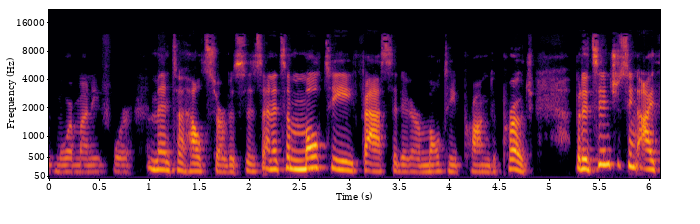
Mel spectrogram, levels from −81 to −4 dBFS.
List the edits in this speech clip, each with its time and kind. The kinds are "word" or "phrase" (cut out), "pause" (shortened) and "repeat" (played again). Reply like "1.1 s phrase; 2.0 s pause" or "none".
1.0 s word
